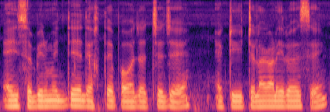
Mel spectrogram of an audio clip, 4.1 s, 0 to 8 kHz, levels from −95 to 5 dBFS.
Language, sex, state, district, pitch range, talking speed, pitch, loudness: Bengali, male, Assam, Hailakandi, 100-110 Hz, 160 wpm, 105 Hz, -15 LUFS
